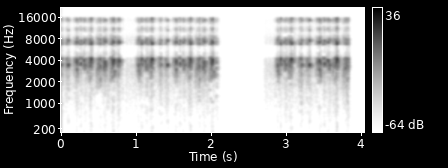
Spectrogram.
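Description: Bird-twitter sound effect: three bursts of rapid, high-pitched chirping trills, each about a second long, with short silent gaps between them.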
